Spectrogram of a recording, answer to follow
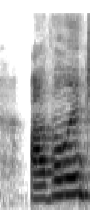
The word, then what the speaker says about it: avalanche: Avalanche is a little bit difficult because you can't hear this E at the end.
